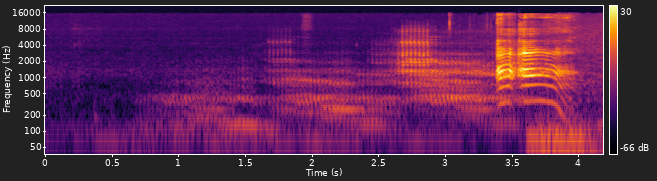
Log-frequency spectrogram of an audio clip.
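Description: Horror film trailer soundtrack: a dark music score that builds steadily in loudness, then a sudden loud hit with a tone bending in pitch near the end.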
